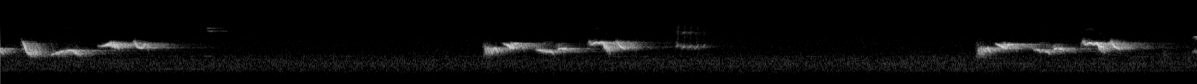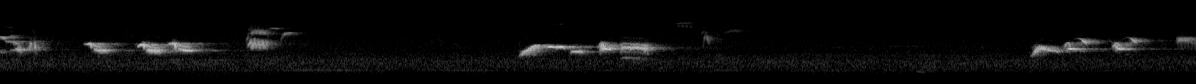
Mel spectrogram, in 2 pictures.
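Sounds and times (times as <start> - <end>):
common blackbird song: 0.0 - 2.4, 4.8 - 7.2, 9.8 - 15.2, 17.2 - 19.5, 22.3 - 23.9.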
